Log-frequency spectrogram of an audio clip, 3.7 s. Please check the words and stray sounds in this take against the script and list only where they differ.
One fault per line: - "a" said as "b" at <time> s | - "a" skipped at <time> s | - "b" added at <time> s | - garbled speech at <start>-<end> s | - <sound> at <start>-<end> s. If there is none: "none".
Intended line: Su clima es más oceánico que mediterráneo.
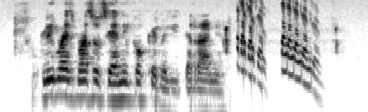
- chirp at 2.4-3.3 s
